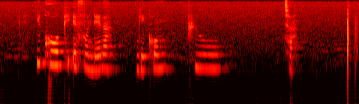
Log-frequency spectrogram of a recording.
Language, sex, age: South Ndebele, female, 22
